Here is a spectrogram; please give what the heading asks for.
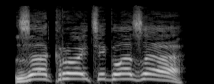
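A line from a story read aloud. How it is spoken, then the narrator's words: Shout. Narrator (Russian): крикнула она мужчинам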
